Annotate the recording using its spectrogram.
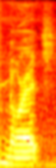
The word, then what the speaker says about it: Norwich: It's just pronounced Norwich.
